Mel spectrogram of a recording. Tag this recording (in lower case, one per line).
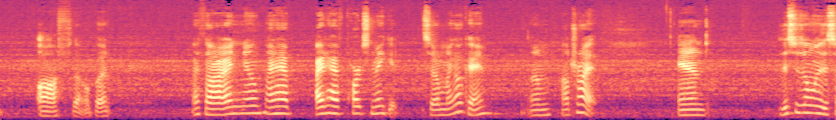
speech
